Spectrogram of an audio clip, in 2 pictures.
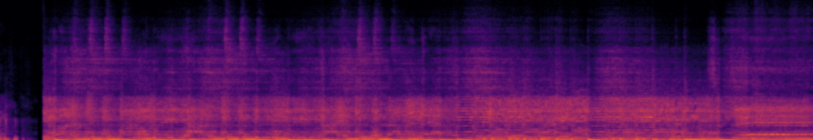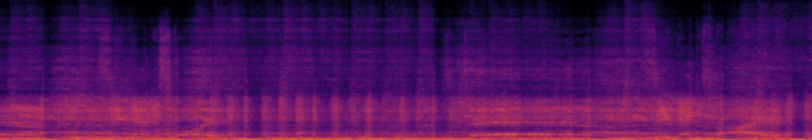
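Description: A heavy metal song plays loud and dense throughout, with driving distorted guitars, pounding drums and a deep low end. A shouted lead vocal rises over the band midway.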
